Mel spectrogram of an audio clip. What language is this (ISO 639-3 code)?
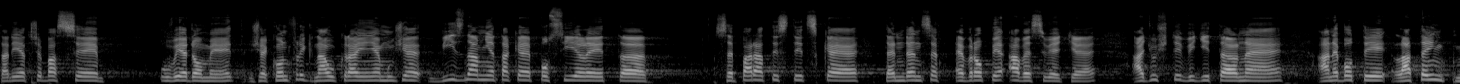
ces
